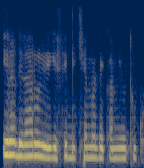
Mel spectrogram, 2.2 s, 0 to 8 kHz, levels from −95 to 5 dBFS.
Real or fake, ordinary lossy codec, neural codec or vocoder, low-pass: fake; none; codec, 16 kHz, 4 kbps, X-Codec, HuBERT features, trained on general audio; 7.2 kHz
